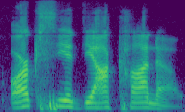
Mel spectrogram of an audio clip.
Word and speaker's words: Arcidiacono: The Knicks have signed Ryan Arcidiacono. I believe that's the correct way to pronounce his last name.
